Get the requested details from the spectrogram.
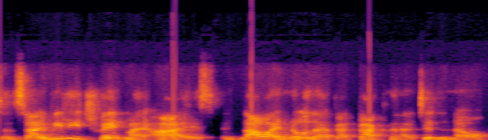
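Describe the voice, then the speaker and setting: A fairly quick pace in a German accent. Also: woman. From Germany, Hamburg. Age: 60s. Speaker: natural vision teacher. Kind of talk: interview. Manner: animated.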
